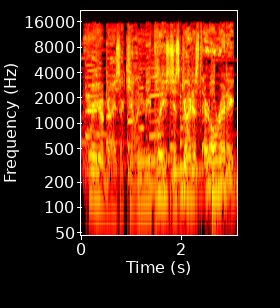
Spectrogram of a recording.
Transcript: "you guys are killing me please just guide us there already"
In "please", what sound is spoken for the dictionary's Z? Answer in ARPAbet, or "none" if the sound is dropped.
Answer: Z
